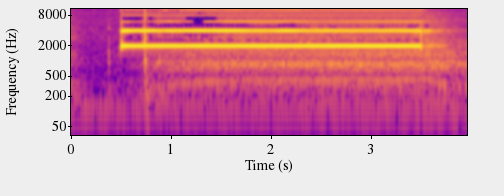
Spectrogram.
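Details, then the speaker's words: Inverter/UPS powering up after repair and reassembly, with its bridge transistors checked beforehand. A single clean high beep of about three seconds, then quiet. It works; normal power-on beep. "Ні, на цей раз повезло, працює."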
